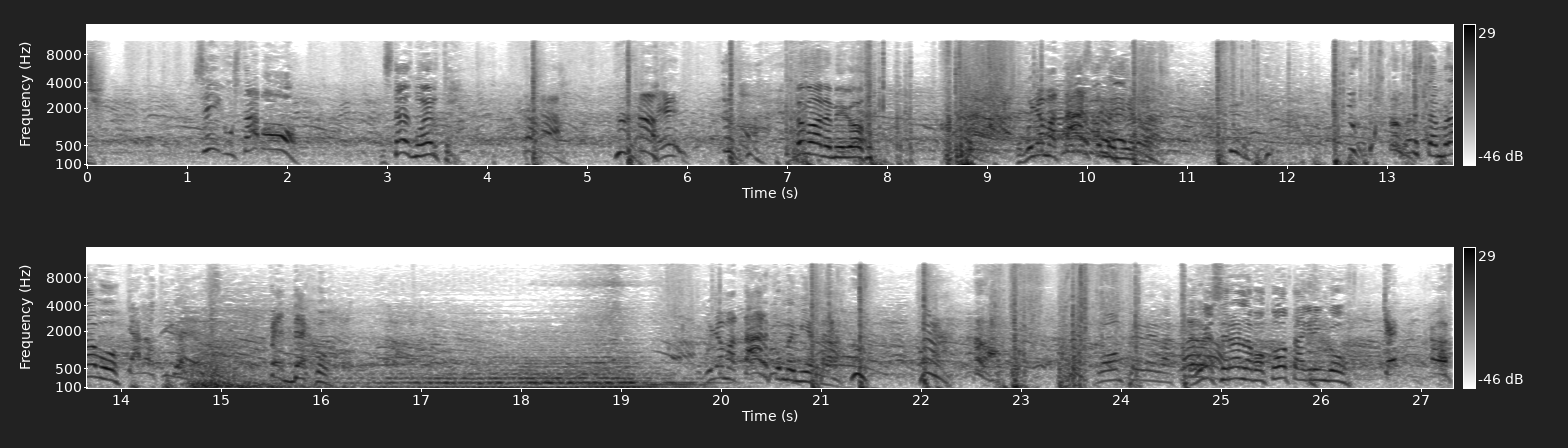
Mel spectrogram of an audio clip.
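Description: A man shouts angrily at close range.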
